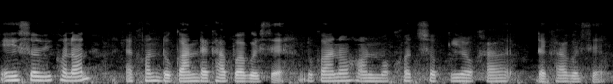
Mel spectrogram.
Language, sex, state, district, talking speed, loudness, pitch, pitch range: Assamese, female, Assam, Sonitpur, 135 wpm, -20 LUFS, 150 Hz, 145-170 Hz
